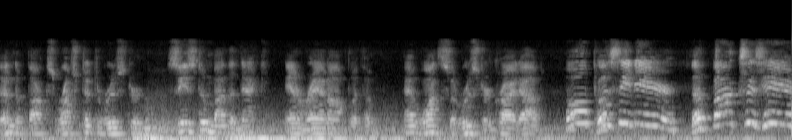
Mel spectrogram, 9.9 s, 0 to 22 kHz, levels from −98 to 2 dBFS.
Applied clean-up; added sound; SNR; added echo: none; Thunder; 2 dB; reverberation time 0.3 s.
